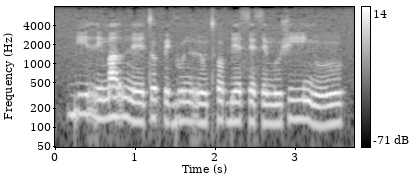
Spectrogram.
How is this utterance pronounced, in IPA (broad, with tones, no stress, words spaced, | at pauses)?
biː˦ri˨ma˦r neː˨tʊ˦˨k͡pɪ˨ ɡuː˨n rũ˨˦tʰo˦ɡ͡be˦sɪ˦˨ sɪ˨mu˨ʃiː˦ ɲũ˨˦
